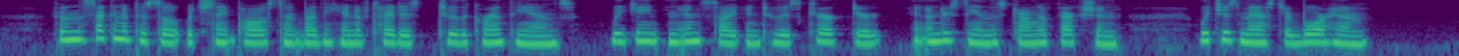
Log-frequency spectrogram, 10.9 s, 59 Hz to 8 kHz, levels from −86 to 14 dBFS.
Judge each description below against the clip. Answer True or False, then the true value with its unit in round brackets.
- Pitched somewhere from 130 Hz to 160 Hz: False (200 Hz)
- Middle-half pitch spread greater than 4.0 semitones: False (2.4 semitones)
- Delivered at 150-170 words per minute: False (185 wpm)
